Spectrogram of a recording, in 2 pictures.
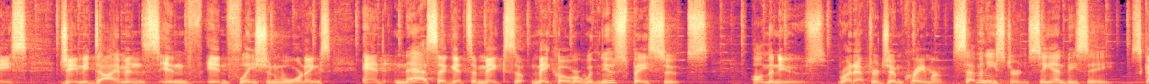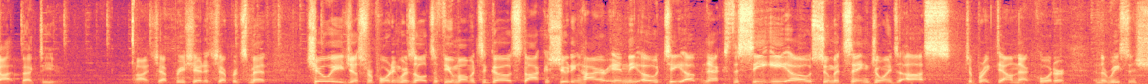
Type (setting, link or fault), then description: setting, busy venue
